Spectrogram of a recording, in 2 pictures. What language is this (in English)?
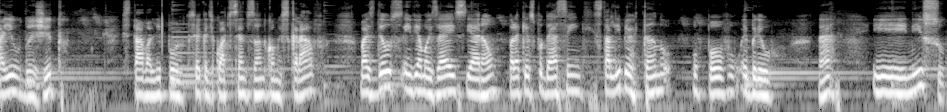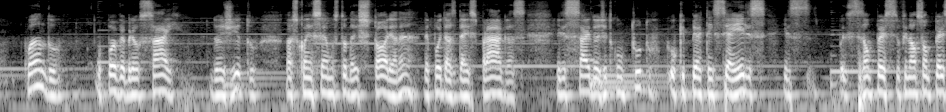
Portuguese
